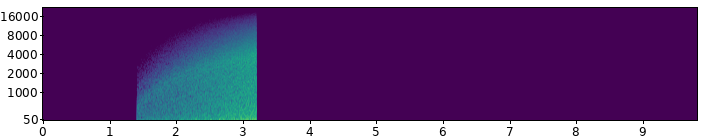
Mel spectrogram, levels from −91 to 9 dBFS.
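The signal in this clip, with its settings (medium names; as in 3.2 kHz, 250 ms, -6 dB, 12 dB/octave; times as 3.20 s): swept filtered noise pink, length 1.79 s lowpass, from 550 Hz, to 4 kHz, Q 1.9, linear, gain ramp +27.5 dB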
